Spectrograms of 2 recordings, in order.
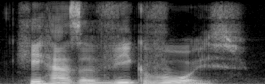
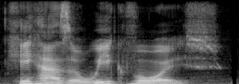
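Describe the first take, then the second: First: Russian accent, "weak" said as "veak". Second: Said in the usual way. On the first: Shown as a demonstration. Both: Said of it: "W and V sounds".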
